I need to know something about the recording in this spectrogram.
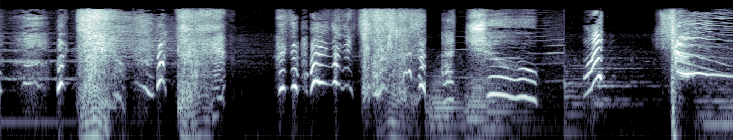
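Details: Cartoon pony characters give a couple of loud, exaggerated simulated sneezes, with music and high, squealing character voices around them; sneezing.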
